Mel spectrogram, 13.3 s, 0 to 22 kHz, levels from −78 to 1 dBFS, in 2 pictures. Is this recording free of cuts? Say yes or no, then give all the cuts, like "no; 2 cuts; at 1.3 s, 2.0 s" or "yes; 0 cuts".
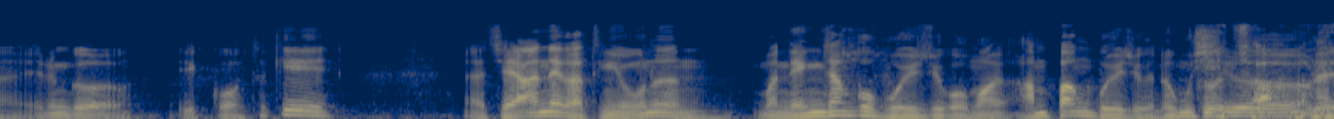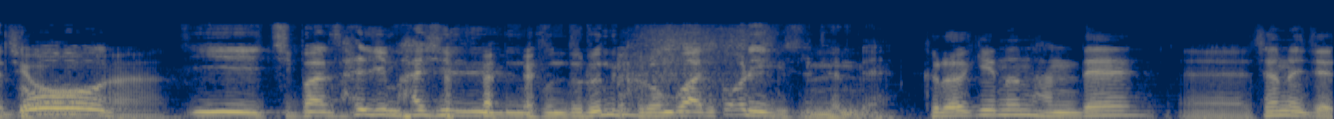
yes; 0 cuts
